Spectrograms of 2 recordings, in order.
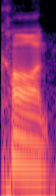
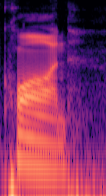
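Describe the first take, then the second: First: It begins with a plain k sound. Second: It begins with a kw sound. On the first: The speaker calls it right. "but it's Con" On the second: The speaker calls it wrong. "I had the U before the A"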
